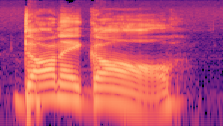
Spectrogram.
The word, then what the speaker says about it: Donegal: Donegal. Everyone Donegal. Says Donegal. Donegal. Everyone. Whether you're from Donegal or you're from Dublin or you're from Belfast, it's Donegal.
